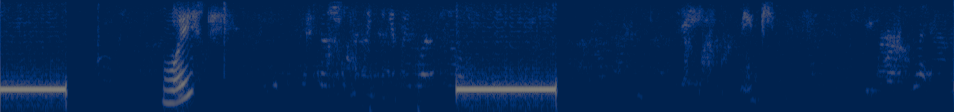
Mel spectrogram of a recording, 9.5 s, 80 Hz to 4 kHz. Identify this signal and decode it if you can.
Ringback tone (Europe, 425 Hz), with speech.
